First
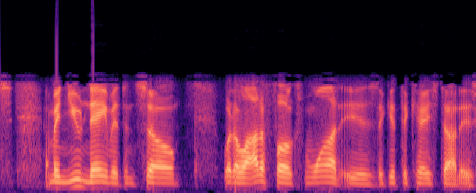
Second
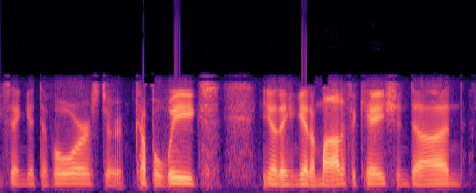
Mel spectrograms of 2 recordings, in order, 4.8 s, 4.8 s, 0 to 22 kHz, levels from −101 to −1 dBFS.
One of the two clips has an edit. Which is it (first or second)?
first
